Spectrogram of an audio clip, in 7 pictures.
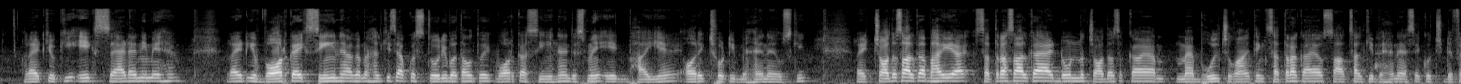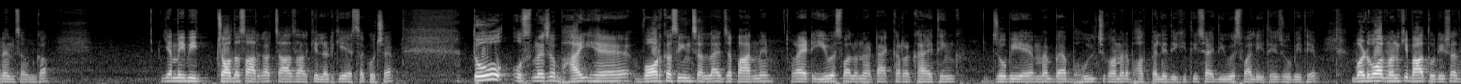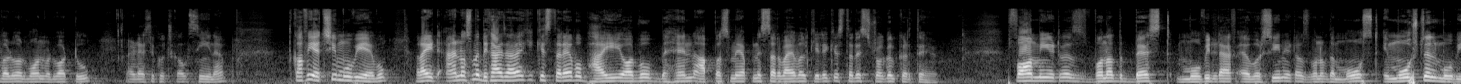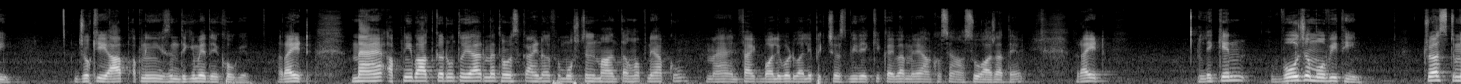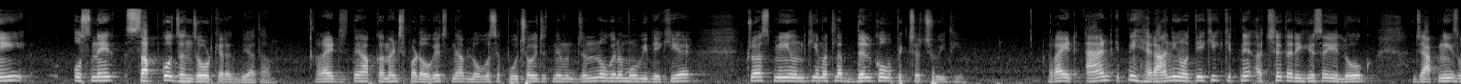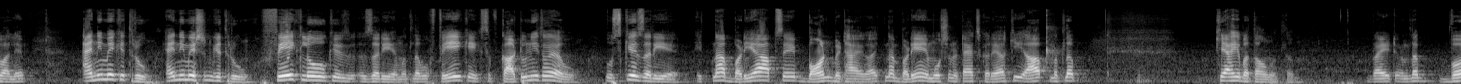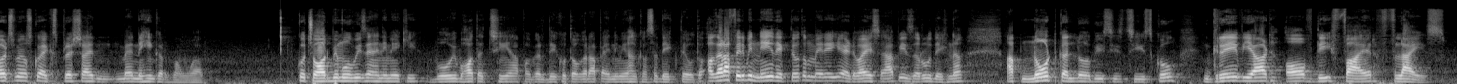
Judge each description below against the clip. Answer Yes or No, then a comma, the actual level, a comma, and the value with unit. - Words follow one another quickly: Yes, fast, 235 wpm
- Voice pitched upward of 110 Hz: Yes, medium, 140 Hz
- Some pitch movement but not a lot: Yes, average, 3.3 semitones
